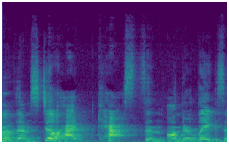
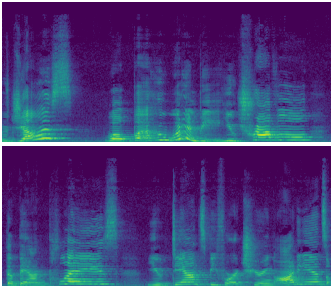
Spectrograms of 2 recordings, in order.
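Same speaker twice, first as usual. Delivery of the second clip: animated protest; 5 semitones higher, 6 dB louder than usual. Acted. Max protests jealousy, animated.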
